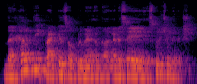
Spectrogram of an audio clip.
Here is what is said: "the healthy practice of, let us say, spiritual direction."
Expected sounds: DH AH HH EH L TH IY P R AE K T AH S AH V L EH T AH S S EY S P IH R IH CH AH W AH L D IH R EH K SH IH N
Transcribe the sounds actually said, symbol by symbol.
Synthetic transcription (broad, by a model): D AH HH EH L T IY P R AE K T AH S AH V L EH T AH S S EY S P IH R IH CH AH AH L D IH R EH K SH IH N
